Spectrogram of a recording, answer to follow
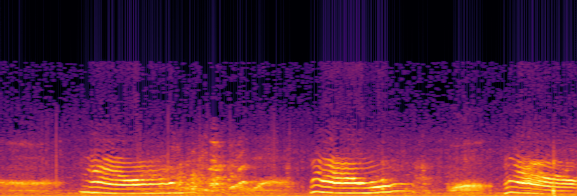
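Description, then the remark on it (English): A cat yowls and meows in long, wavering, drawn-out cries, three separate bursts with short pauses between them, fairly loud, heard from another room over a faint steady background hum. “What's he doing? Taking a cat nap.”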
